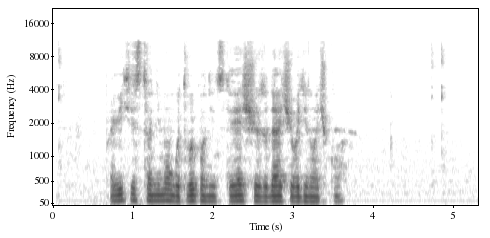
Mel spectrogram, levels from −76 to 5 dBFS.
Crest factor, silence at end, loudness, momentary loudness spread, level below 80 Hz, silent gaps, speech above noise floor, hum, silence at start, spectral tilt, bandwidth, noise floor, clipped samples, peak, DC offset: 20 dB; 1.65 s; -25 LUFS; 10 LU; -48 dBFS; none; 39 dB; none; 0.7 s; -5.5 dB/octave; 11.5 kHz; -63 dBFS; under 0.1%; -8 dBFS; under 0.1%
